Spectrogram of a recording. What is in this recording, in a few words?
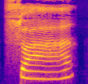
"suan3", pinyin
